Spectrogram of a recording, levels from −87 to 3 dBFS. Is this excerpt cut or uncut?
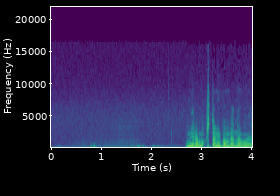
cut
